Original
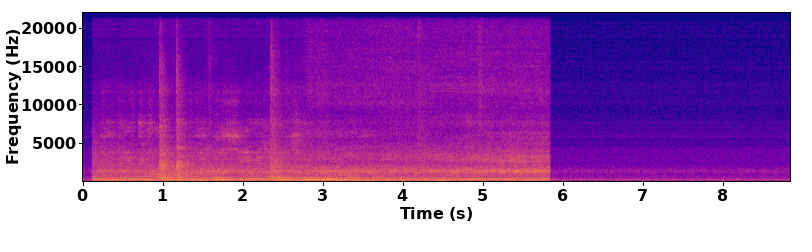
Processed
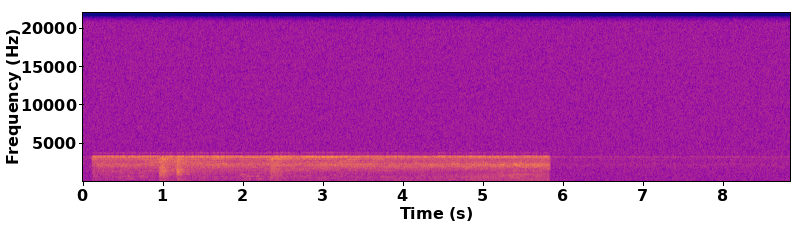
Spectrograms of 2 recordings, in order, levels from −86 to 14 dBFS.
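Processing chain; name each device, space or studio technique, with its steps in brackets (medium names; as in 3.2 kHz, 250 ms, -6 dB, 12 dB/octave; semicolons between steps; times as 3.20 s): scrambled radio voice (band-pass 300–2700 Hz; frequency inversion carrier 3.5 kHz; white noise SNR 12 dB); trim +2 dB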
